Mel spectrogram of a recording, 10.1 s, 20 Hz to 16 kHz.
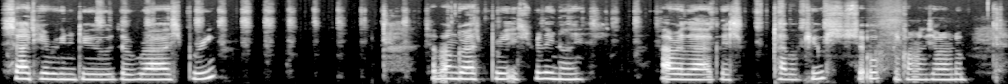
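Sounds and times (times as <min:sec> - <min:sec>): felt-tip marker scribbling on paper: 0:00.0 - 0:09.4.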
